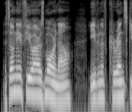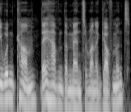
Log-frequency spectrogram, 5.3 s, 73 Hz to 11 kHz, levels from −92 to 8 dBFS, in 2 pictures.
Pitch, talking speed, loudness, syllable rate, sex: 125 Hz, 230 wpm, -17 LUFS, 5.6 syllables/s, male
